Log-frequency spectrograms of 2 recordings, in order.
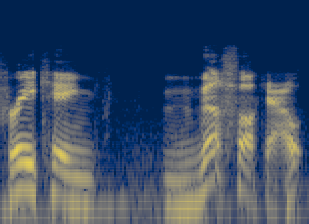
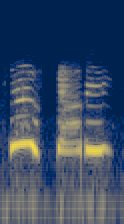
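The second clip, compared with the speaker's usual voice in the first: put-on high, loud little kid voice; exaggerated toddler voice, much higher; biggest child's voice; 7 dB louder than usual. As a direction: chirp it like a small child answering. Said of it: "with my biggest child's voice".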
